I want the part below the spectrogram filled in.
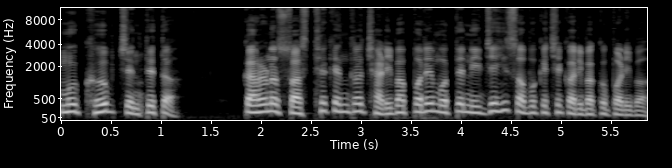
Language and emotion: Odia, sad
